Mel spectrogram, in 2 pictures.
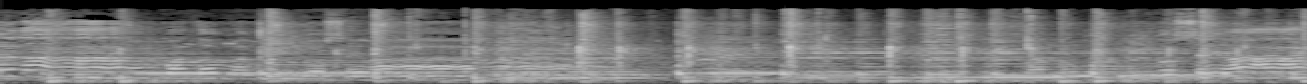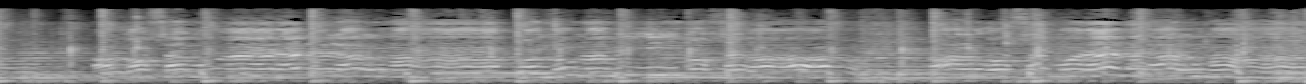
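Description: Live flamenco: a male singer's wavering, ornamented vocal lines over a strummed and plucked flamenco guitar, with sharp hand claps (palmas) keeping time. The singing comes in phrases with short breaks between them.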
